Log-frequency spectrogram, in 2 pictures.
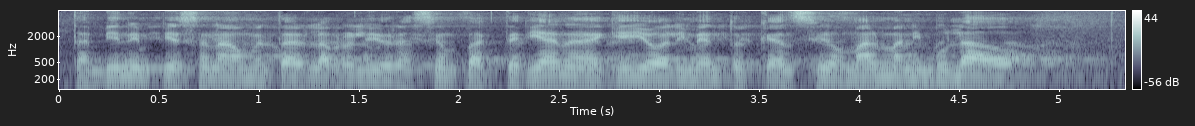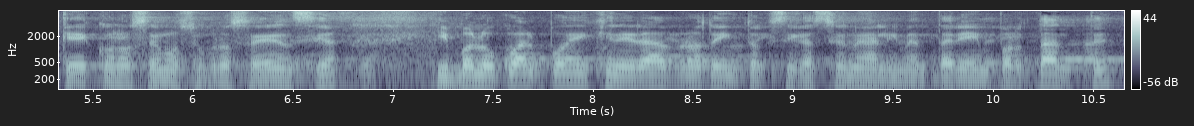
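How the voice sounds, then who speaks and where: A man's voice: medium pitch, steady tone, fast. A man speaking as a health official, formal and explanatory. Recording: echoey room.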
